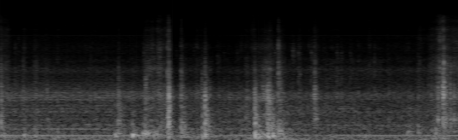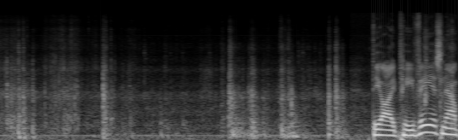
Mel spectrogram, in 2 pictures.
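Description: A van engine idles steadily.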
